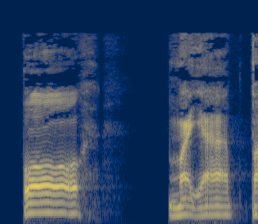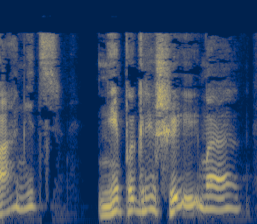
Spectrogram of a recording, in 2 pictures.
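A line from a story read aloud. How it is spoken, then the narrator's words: Laughing queen. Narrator (Russian): рассмеялась королева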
